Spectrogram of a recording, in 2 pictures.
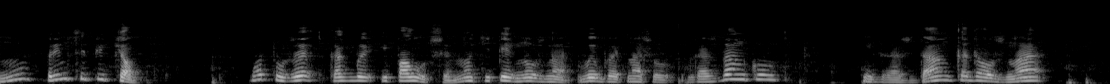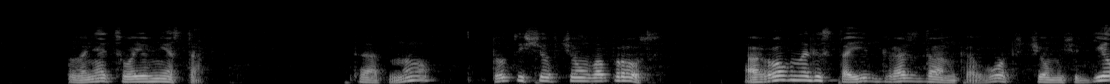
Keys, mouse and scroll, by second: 2.6-3.7 shift+middle drag, 5.0 click, 6.7 click, 7.3-8.3 shift+middle drag, 9.1 middle click, 10.8 g, 14.9-16.2 middle drag, 16.9-18.1 middle drag, 19.8 r, 21.2-22.2 middle drag.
